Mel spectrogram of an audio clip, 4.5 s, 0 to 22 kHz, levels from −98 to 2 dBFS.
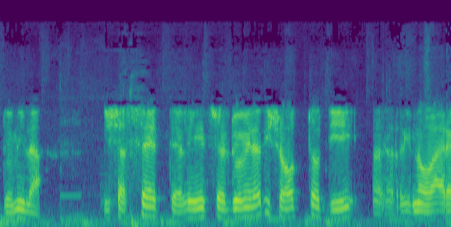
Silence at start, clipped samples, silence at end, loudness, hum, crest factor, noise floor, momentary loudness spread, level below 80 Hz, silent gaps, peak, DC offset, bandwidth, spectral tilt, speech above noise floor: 0 s; under 0.1%; 0 s; -18 LUFS; none; 16 dB; -39 dBFS; 7 LU; -42 dBFS; none; -2 dBFS; under 0.1%; 13 kHz; -5 dB/octave; 21 dB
